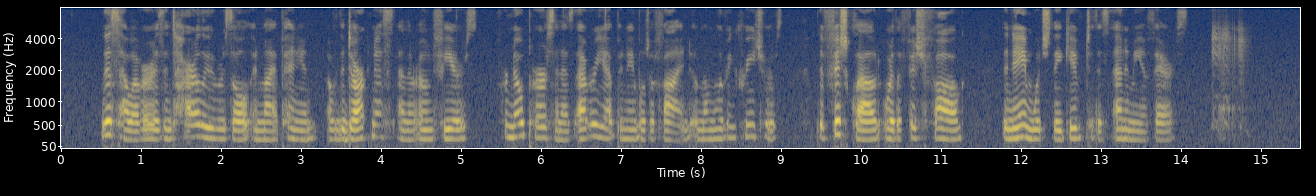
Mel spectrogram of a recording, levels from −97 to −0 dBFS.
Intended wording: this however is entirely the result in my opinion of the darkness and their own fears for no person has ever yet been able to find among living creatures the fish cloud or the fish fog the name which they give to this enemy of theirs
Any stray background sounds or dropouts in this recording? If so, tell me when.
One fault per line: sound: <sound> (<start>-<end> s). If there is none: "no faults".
sound: squeak (14.4-14.9 s)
